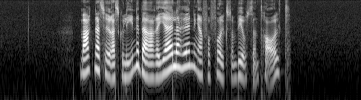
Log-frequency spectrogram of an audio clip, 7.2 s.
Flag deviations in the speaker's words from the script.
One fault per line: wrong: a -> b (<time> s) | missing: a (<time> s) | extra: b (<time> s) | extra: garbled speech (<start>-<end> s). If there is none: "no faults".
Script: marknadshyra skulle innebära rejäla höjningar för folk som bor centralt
no faults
